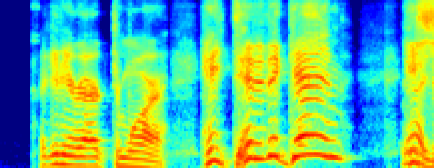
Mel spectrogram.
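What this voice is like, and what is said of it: Usual voice. Nothing is said of it.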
